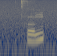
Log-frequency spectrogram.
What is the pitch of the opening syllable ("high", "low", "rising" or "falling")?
rising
